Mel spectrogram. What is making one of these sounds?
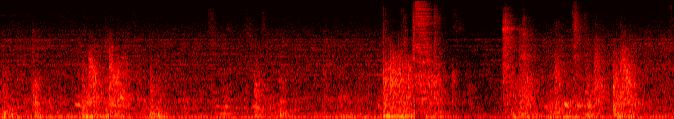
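Foosball rods clack and slide as players spin and shift them.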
